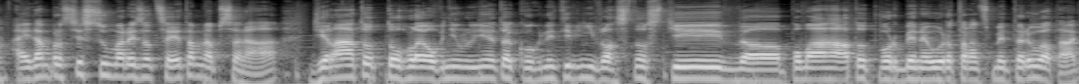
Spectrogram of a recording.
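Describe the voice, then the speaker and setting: A man with a fairly high pitch talks at a moderate pace, with fairly even intonation and very even loudness. Noticeable background noise runs underneath. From Czechia. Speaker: podcast co-host. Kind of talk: casual chat.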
